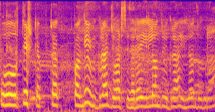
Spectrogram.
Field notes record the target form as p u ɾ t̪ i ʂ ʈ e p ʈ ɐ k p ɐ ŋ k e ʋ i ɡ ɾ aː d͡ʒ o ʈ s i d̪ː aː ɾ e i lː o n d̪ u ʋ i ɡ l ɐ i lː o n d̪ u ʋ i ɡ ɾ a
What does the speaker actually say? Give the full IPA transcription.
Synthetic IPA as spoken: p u ɾ t̪ i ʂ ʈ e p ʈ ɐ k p ɐ ŋ ɡ e ʋ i ɡ ɾ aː d͡ʒ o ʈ s i d̪ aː ɾ e i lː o n d̪ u ʋ i ɡ ɾ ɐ i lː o n d̪ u ʋ i ɡ ɾ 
